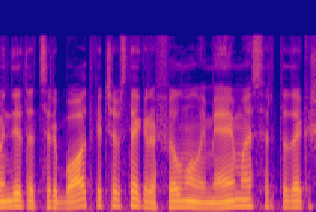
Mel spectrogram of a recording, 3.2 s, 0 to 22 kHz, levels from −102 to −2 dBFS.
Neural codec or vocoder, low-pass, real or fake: none; 10.8 kHz; real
